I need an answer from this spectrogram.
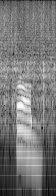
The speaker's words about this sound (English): Well, let's just give a big round of applause and thanksgiving to God.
